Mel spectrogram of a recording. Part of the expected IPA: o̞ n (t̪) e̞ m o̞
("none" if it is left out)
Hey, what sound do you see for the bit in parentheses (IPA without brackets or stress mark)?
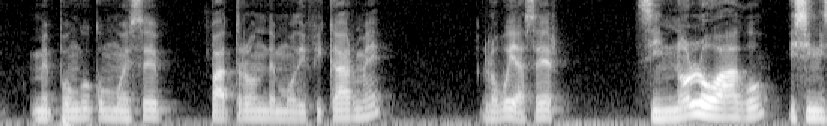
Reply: d̪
